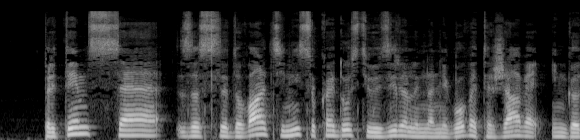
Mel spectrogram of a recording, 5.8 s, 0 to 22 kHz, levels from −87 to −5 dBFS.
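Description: Speech, with codec damage that is plainly audible throughout and fits HE-AAC compression, likely at a low bitrate near 24 kbps. Only the lower spectrum appears to be coded directly; the treble is rebuilt by spectral band replication, copying lower bands upward under a coarse envelope, so the upper harmonics do not line up with the real ones across the crossover and s sounds take on a synthetic, gritty edge. Nothing is present above 15.5 kHz. From 1.87 s to 4.56 s a train of clicks runs over the speech, at a regular 6 clicks per second, around fifteen in all, each of much the same shape and roughly as loud as the speech itself. They keep ticking through pauses as well. Such a regular pulse train points to something injecting impulses into the signal path, likely interference from nearby equipment or a faulty connection or power supply.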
